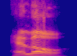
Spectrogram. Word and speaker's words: hello: But the way we say it, that first unstressed syllable is often he or it's a weak syllable. Don't equally stress this word. Hello.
